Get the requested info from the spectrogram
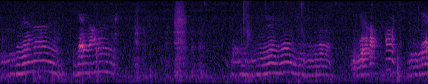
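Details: Excited during play with his string cat toy, Rusty Bee the house cat produces a run of long, rising-and-falling yowls in two bursts separated by a quiet pause, with light knocks and rustling.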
